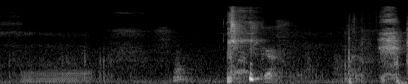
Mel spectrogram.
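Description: A sleeping dog snoring: a low, steady snore early on, then a sudden louder burst a little past halfway and another short one near the end.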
